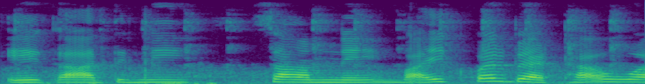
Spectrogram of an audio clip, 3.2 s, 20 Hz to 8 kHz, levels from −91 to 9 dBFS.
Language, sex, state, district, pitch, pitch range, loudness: Hindi, female, Punjab, Pathankot, 225 Hz, 220-240 Hz, -16 LUFS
